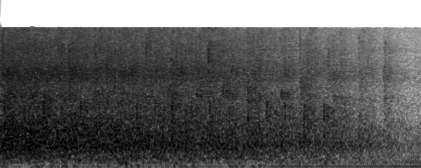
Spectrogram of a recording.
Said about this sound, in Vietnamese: Nhân dịp này đó, các vị hãy cho một tràng vỗ tay thật lớn để tán dương công đức chung.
